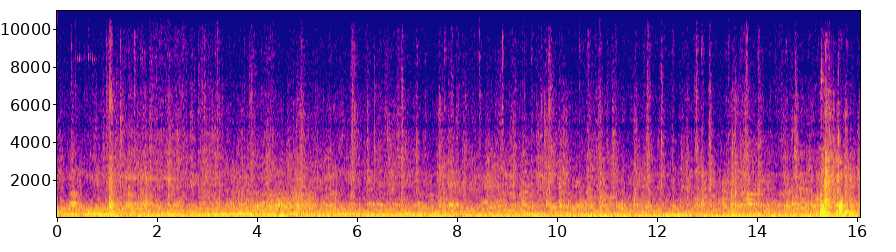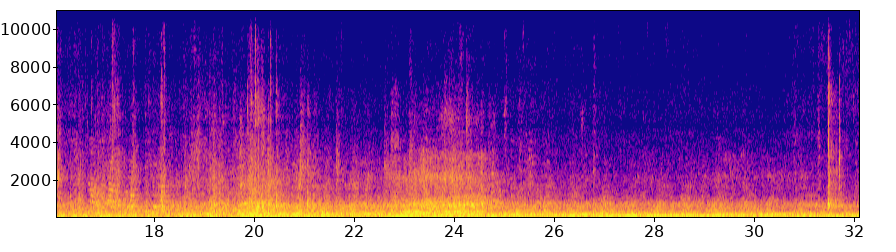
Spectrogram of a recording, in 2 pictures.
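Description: Steady low hum of terminal building ambience with faint voices, and a short louder sound about fifteen seconds in.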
